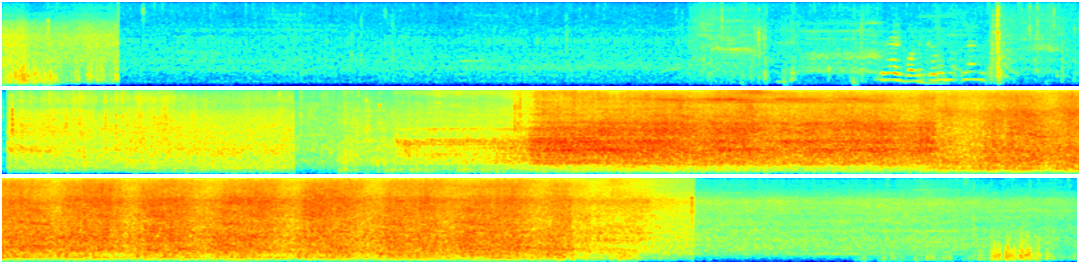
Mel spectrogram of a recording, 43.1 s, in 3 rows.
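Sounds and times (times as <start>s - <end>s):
train rushing past: 14.4s - 43.0s
wheels clicking over rail joints: 18.0s - 20.0s.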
